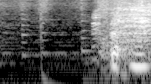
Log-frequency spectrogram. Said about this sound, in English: Yeah, see? All these coughs are because I'm sick, but also because I'm high.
